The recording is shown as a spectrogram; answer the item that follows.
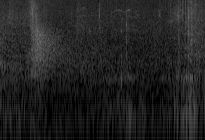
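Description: Near silence with a few faint soft rustles and taps as a Bible's pages are turned at a pulpit.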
